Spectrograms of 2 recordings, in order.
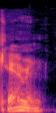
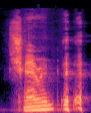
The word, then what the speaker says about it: Charon: Now, the last figure on the line is Charon, I think that's how it's pronounced. Sharon, Sharon, Karen, not Karen, Sharon.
